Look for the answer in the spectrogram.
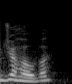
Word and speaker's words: Jehovah: The Hebrew name, pronounced Yahweh or Jehovah, means Lord.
